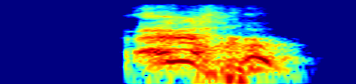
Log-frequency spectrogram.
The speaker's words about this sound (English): For me, decision making, I got to sneeze because my allergies are off the charts today.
